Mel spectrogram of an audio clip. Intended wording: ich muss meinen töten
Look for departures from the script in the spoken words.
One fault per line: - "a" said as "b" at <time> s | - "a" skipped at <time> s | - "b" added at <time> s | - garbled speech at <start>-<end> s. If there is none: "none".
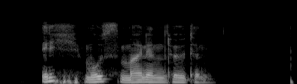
none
